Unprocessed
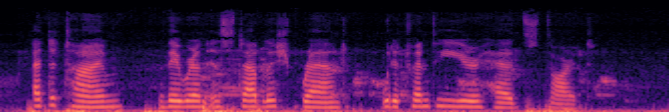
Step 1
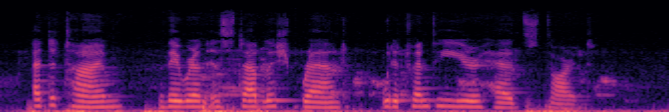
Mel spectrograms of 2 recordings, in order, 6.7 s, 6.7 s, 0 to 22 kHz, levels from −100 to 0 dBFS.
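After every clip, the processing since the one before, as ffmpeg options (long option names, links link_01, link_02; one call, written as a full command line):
ffmpeg -i in.wav -af "equalizer=frequency=84:width_type=o:width=0.85:gain=-7,bandreject=frequency=141.8:width_type=h:width=4,bandreject=frequency=283.6:width_type=h:width=4,bandreject=frequency=425.4:width_type=h:width=4,bandreject=frequency=567.2:width_type=h:width=4,bandreject=frequency=709:width_type=h:width=4,bandreject=frequency=850.8:width_type=h:width=4,bandreject=frequency=992.6:width_type=h:width=4,bandreject=frequency=1134.4:width_type=h:width=4,bandreject=frequency=1276.2:width_type=h:width=4,bandreject=frequency=1418:width_type=h:width=4,bandreject=frequency=1559.8:width_type=h:width=4,bandreject=frequency=1701.6:width_type=h:width=4,bandreject=frequency=1843.4:width_type=h:width=4,bandreject=frequency=1985.2:width_type=h:width=4,volume=-4.5dB" out.wav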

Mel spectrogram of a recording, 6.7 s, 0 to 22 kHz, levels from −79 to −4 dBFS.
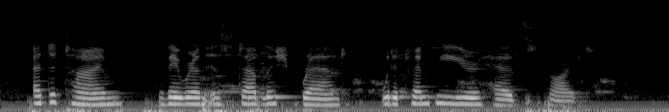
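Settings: ffmpeg -i in.wav -filter_complex "[0:a]equalizer=frequency=250:width_type=o:width=1:gain=11,equalizer=frequency=500:width_type=o:width=1:gain=6,equalizer=frequency=1000:width_type=o:width=1:gain=-6,equalizer=frequency=2000:width_type=o:width=1:gain=-11,equalizer=frequency=4000:width_type=o:width=1:gain=7,equalizer=frequency=8000:width_type=o:width=1:gain=-4,acrossover=split=230|490|4500[link_01][link_02][link_03][link_04];[link_04]alimiter=level_in=27.5dB:limit=-24dB:level=0:latency=1:release=307,volume=-27.5dB[link_05];[link_01][link_02][link_03][link_05]amix=inputs=4:normalize=0,aeval=exprs='val(0)+0.00501*(sin(2*PI*50*n/s)+sin(2*PI*2*50*n/s)/2+sin(2*PI*3*50*n/s)/3+sin(2*PI*4*50*n/s)/4+sin(2*PI*5*50*n/s)/5)':channel_layout=same" out.wav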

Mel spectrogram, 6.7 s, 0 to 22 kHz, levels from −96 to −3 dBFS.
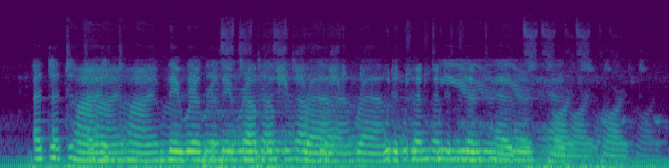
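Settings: ffmpeg -i in.wav -af "aecho=1:1:180|411|526|856:0.562|0.133|0.668|0.119" out.wav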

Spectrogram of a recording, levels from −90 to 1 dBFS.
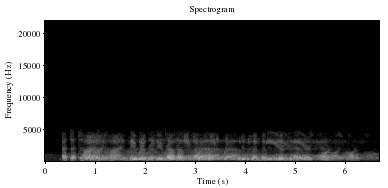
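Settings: ffmpeg -i in.wav -af "flanger=delay=20:depth=7.4:speed=0.55,highpass=frequency=470:width=0.5412,highpass=frequency=470:width=1.3066,equalizer=frequency=470:width_type=q:width=4:gain=-6,equalizer=frequency=860:width_type=q:width=4:gain=6,equalizer=frequency=2200:width_type=q:width=4:gain=-5,lowpass=frequency=3100:width=0.5412,lowpass=frequency=3100:width=1.3066,aecho=1:1:391|782|1173|1564|1955:0.133|0.0747|0.0418|0.0234|0.0131" out.wav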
